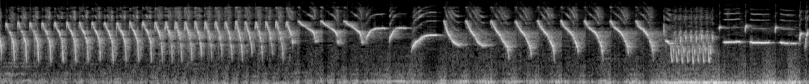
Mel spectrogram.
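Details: Canary song for tutoring young canaries: a long fast trill of repeated falling notes, then a run of deep whistled swoops, a short buzzy burst and high clipped notes.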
